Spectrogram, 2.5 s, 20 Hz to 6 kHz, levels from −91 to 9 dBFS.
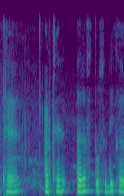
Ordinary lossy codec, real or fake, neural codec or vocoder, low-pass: none; real; none; 5.4 kHz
